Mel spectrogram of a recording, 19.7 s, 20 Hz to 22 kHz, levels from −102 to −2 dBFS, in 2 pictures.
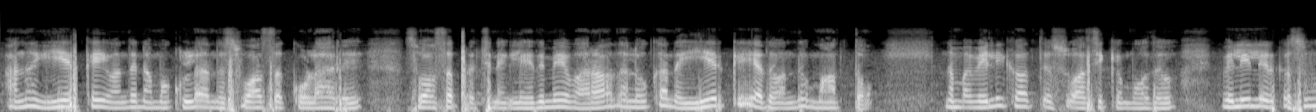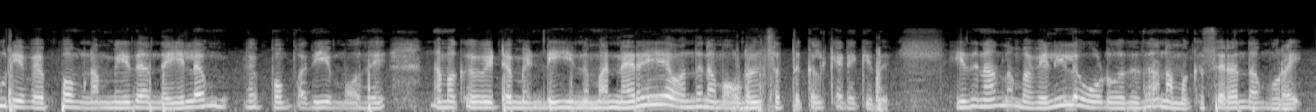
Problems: constant background noise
